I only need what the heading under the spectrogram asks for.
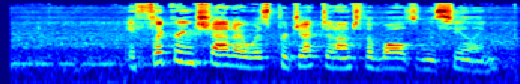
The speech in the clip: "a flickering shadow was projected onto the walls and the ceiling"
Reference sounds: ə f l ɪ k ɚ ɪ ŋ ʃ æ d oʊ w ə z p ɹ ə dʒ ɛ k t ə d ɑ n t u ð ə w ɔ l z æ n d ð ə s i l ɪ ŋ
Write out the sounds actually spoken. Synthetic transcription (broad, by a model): ə f l ɪ k ɚ ɪ ŋ ʃ æ d oʊ w ə z p ɹ ə dʒ ɛ k t ə d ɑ n t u ð ə w ɔ l z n ð ə s i l ɪ ŋ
